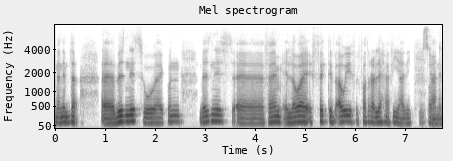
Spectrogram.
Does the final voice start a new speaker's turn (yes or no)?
no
